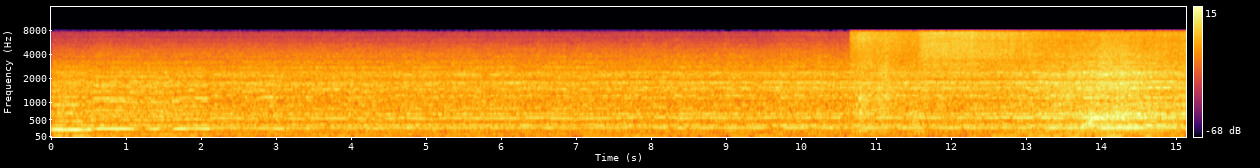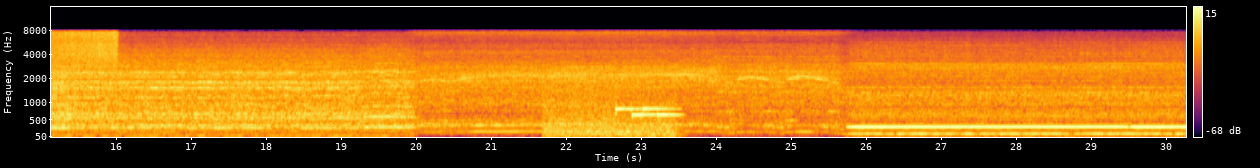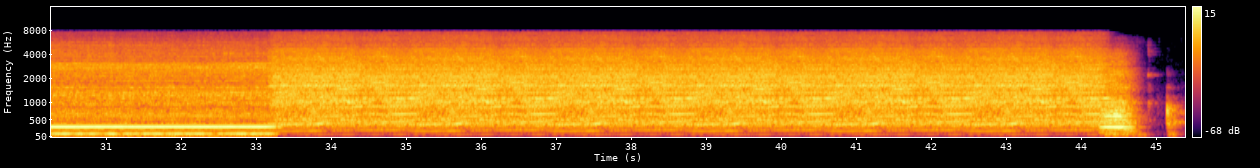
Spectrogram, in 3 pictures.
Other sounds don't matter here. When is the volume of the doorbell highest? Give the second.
23 s.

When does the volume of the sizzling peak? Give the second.
12 s.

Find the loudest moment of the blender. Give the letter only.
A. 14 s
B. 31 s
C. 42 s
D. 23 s
A.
